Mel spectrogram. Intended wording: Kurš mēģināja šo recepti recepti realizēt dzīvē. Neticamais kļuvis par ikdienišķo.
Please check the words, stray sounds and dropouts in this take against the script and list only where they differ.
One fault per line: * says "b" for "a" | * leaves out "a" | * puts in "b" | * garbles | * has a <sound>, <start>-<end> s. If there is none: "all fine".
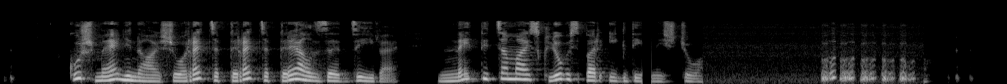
* has a dropout, 6.4-6.5 s
* has a laugh, 8.2-9.2 s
